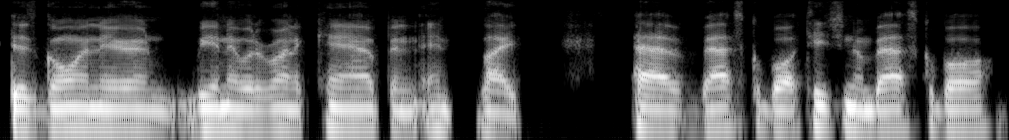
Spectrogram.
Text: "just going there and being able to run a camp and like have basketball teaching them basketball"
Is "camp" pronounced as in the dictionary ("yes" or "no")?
yes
